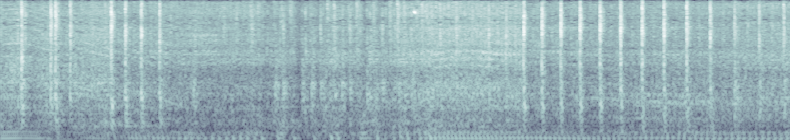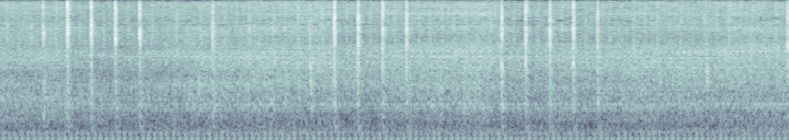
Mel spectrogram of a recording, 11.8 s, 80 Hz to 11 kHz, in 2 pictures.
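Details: 1G Eagle Talon AWD engine: sharp, steady knocking at roughly three a second over the idle once it catches; owner unsure whether rod knock, dead lifter, binding valve spring or failed transmission.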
